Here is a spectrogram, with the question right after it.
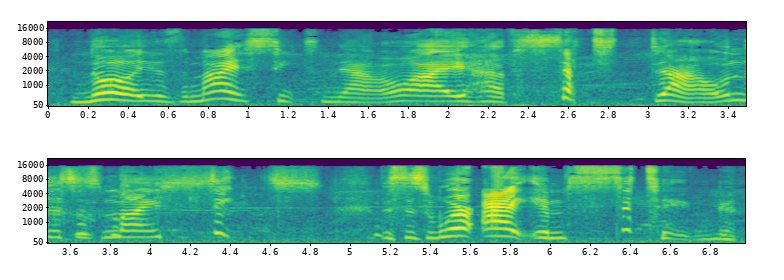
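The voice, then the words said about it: Deliberately bad put-on Italian accent. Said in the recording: “This is a terrible Italian accent. I don't even know what accent this is”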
